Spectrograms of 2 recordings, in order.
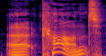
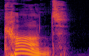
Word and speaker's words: can't: Can't, I think it's always pronounced can't, okay? Like, I can't, or I can't go, I can't swim, I can't. It sounds like car, drive a car, can't.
